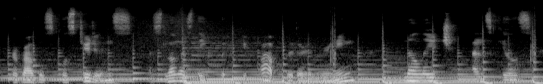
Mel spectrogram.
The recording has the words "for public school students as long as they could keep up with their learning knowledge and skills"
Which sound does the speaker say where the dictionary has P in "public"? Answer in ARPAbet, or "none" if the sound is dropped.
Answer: B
